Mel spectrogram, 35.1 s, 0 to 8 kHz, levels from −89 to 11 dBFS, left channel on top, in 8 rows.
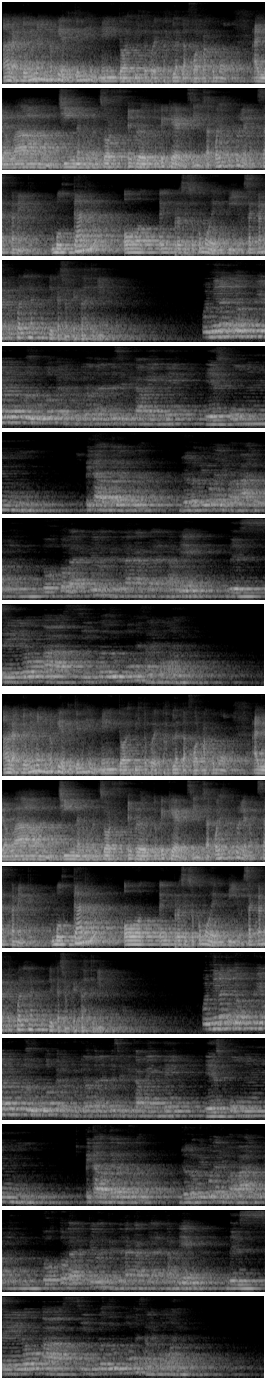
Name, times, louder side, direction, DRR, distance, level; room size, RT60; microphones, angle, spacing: voice 1, 0.0-3.8 4.2-9.2 9.6-10.4 10.8-14.8, right 1 dB, 15° right, -1 dB, 0.7 m, -25 dB
voice 2, 16.5-20.5 20.9-22.5 23.3-24.3 24.8-29.5 30.0-33.7, left 1 dB, 40° right, -4 dB, 3.5 m, -31 dB
13.0 x 11.0 x 5.0 m, 2.6 s
head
